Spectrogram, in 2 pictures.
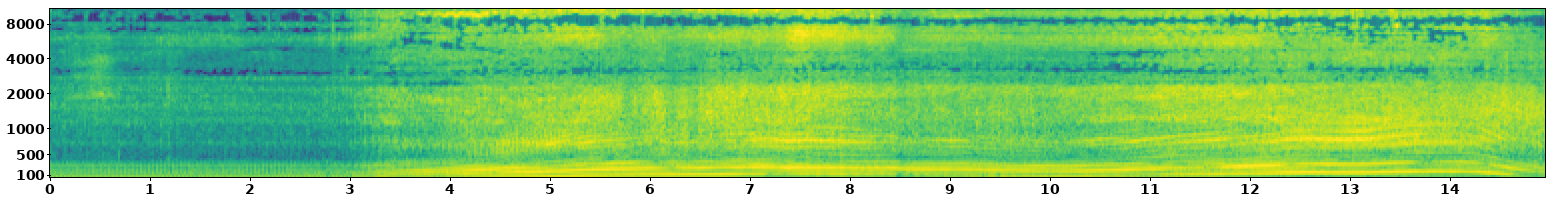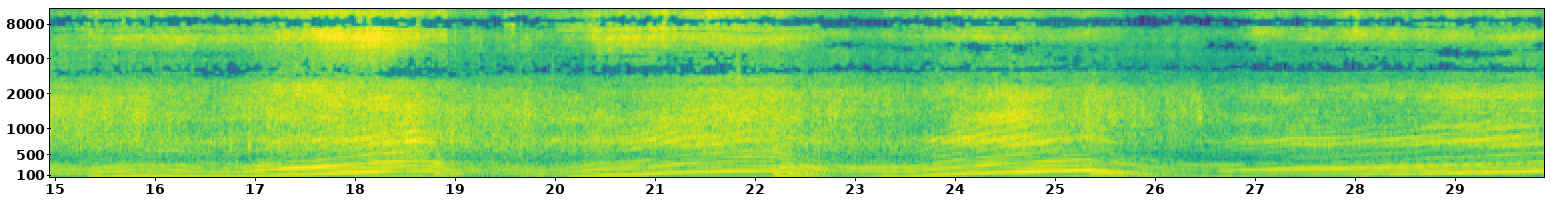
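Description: BMW 320xi's engine revving hard while the car drifts on snow, the revs climbing and dropping back again and again. It is quieter for the first three seconds, then rises and falls in pitch every two to three seconds as the driver works the throttle through the slides.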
